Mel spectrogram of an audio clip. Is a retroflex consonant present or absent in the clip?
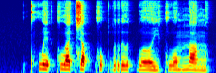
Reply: absent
